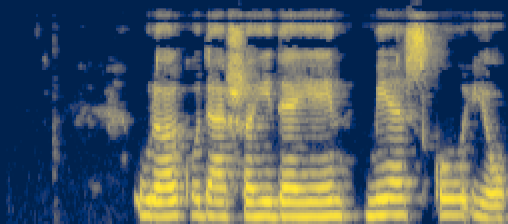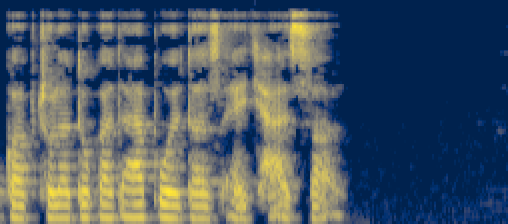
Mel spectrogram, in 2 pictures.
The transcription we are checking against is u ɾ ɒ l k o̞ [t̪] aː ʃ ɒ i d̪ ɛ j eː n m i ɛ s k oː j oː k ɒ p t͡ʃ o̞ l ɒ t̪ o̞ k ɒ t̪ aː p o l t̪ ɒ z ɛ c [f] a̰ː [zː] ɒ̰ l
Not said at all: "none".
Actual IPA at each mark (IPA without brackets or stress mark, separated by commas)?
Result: d̪, h, zː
